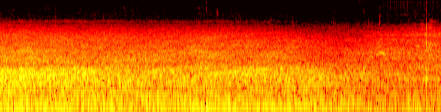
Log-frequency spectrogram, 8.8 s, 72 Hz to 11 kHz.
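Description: A German Airways Embraer 190 jet departs Amsterdam Schiphol for Aalborg, its engines giving a steady, fairly loud rumbling roar that eases slightly toward the end.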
